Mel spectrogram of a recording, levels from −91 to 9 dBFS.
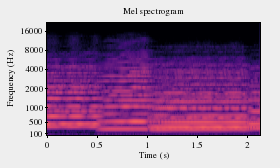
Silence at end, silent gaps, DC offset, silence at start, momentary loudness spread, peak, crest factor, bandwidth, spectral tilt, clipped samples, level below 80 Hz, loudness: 0 s; none; under 0.1%; 0 s; 3 LU; -16 dBFS; 12 dB; 13.5 kHz; -2.5 dB/octave; under 0.1%; -70 dBFS; -29 LUFS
